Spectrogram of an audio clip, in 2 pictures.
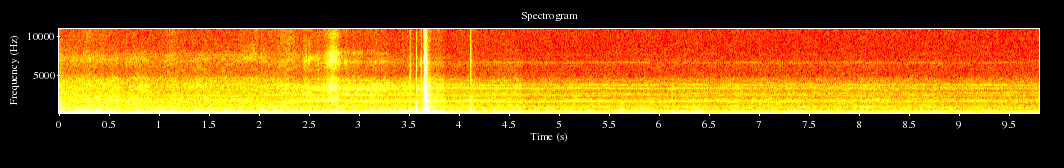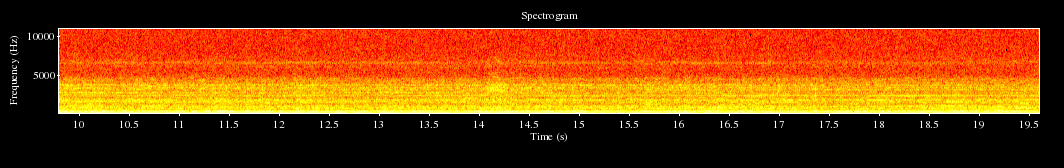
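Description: Fabric rustles softly as hands fold and handle it.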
